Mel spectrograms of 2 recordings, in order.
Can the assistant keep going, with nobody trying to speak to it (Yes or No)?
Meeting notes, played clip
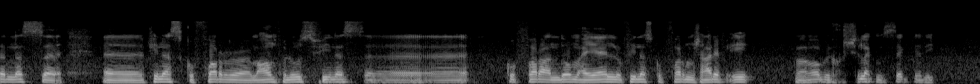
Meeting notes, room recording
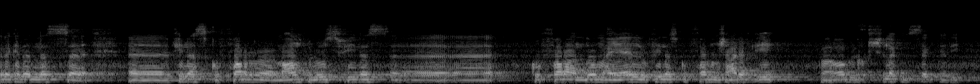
Yes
